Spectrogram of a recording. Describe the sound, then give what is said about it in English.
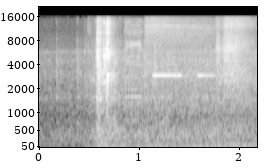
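Inside the moving free 85 city bus in Lawrence: a steady, low engine rumble fills the cabin, with a brief rattling bump early on and a faint high whine drifting over the drone. “Back on the 85 bus in Lawrence, two children walk to the very end of the bus.”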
